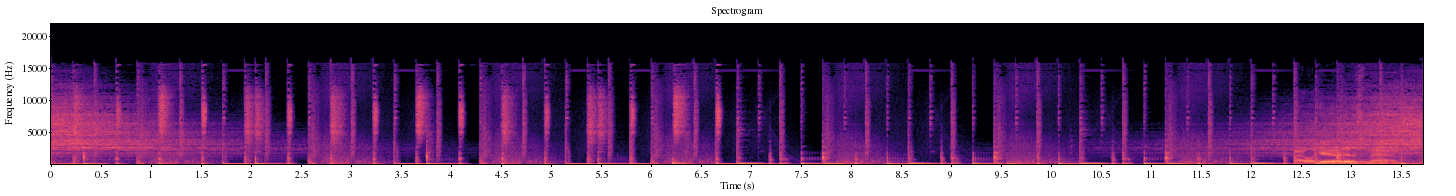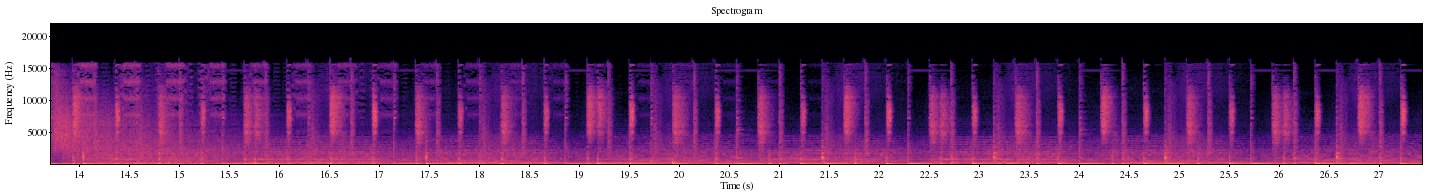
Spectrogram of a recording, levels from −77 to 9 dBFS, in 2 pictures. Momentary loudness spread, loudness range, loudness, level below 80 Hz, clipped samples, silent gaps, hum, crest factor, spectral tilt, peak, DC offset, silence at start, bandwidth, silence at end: 8 LU; 6 LU; -19 LUFS; -22 dBFS; under 0.1%; none; none; 18 dB; -3.5 dB/octave; 0 dBFS; under 0.1%; 0 s; 17 kHz; 0 s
